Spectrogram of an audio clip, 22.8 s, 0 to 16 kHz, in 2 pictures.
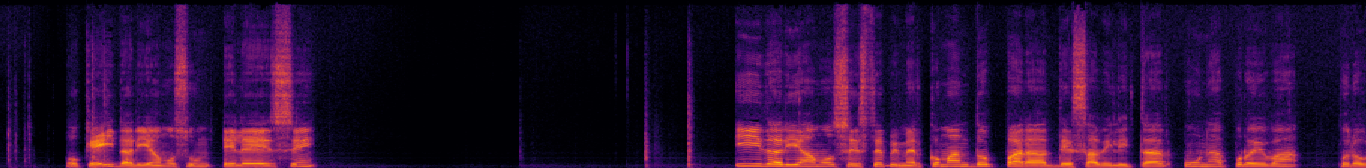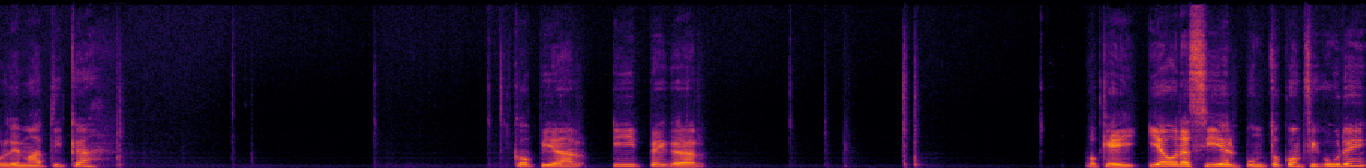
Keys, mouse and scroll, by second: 0.0-0.6 typing, 0.6 Return, 10.6-13.2 drag, 14.3 right click, 16.9 right click, 18.8 Return, 21.5-22.3 scroll down 1.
